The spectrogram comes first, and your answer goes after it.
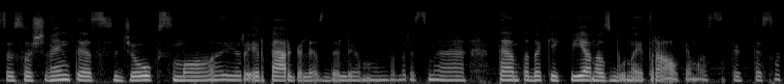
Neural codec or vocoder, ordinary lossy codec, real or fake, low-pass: none; Opus, 16 kbps; real; 14.4 kHz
